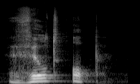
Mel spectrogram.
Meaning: inflection of opvullen: 1. second/third-person singular present indicative 2. plural imperative
- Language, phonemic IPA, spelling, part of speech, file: Dutch, /ˈvʏlt ˈɔp/, vult op, verb, Nl-vult op.ogg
